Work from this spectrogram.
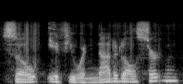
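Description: A man's voice: mid-range voice, lively intonation, fairly quick, slight background noise. A man from New York hosting a casual roundtable, talking bluntly and swearing freely over a video call. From New York, United States. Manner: blunt and profane. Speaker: podcast host. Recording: dull lo-fi sound.

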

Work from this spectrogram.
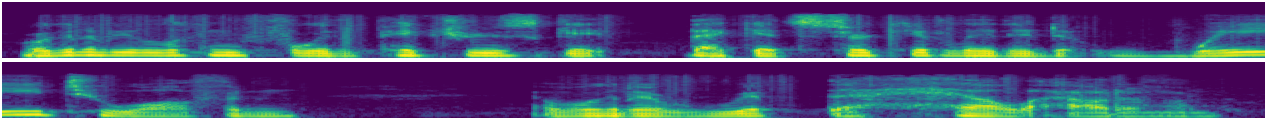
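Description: Blunt, husky-voiced man hosting a lo-fi call. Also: on the low side, brisk, darkish tone. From New York, United States. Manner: blunt and profane. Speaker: podcast host. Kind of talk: casual roundtable talk. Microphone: video call. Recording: dull lo-fi sound.

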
